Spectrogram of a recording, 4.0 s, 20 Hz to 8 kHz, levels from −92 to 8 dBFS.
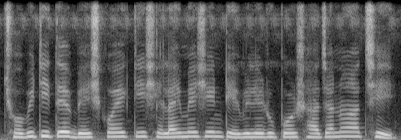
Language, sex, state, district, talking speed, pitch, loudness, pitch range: Bengali, female, West Bengal, Alipurduar, 135 wpm, 225 Hz, -16 LUFS, 215-245 Hz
